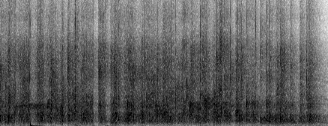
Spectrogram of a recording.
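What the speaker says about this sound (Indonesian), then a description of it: "Sekarang tepuk tangan untuk kita semuanya yang meriah." Classroom applause as students clap together, a loud dense patter of many hands with a few sharp taps and thumps, sustained steadily throughout with no talking.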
